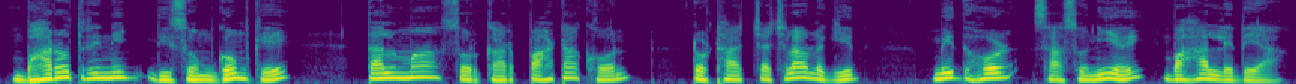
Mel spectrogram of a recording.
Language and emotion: Santali, neutral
